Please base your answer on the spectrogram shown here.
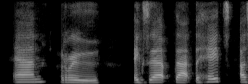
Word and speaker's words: รือ: รือ is pronounced like a combination of รอเรือ and the long vowel สระอือ They are both written like the letter ถอถุง with an extra long line.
